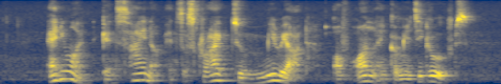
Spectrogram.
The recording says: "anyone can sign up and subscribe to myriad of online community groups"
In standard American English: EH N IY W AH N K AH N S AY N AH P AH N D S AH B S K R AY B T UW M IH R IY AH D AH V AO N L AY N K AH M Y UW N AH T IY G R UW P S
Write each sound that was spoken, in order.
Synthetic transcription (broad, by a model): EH N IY W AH N K AH N S AY N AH P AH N S AH B S K R AY B T UW M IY R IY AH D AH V AO N L AY N K AH M Y UW N AH T IY G R UW P S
